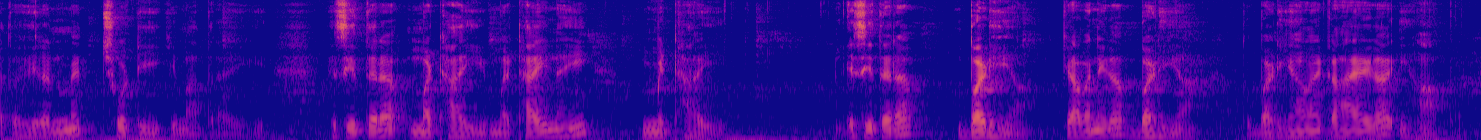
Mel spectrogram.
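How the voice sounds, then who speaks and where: A man teaching a lesson from worksheets, reading each word twice, slowly and clearly, and asking questions he then answers himself. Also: lowish voice, warm tone, slight background noise. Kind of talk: slow, patient lesson going through worksheets.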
